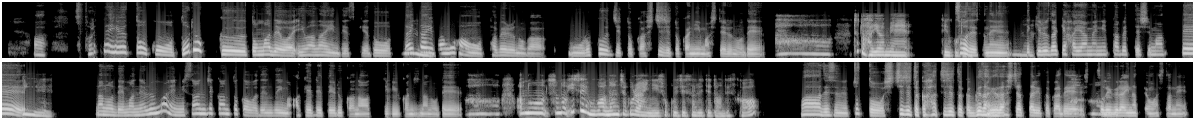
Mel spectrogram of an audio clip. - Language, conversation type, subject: Japanese, podcast, 睡眠の質を上げるために普段どんな工夫をしていますか？
- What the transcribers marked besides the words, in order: none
